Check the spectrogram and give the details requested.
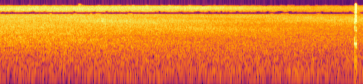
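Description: Rushing water of a rocky stream cascading over small falls, a steady hiss, with one sharp click near the end.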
